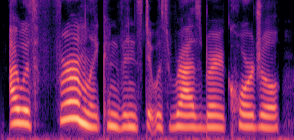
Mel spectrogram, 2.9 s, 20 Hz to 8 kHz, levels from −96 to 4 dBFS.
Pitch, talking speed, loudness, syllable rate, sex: 230 Hz, 165 wpm, -18 LUFS, 5.3 syllables/s, female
